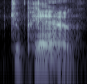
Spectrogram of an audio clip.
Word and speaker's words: Japan: neutral jay-j and then we have the second syllable stressed right pan we have a trap here Japan Japan right Japan and number six J after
